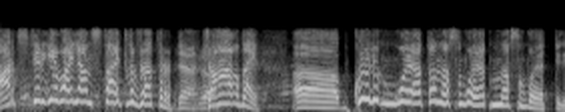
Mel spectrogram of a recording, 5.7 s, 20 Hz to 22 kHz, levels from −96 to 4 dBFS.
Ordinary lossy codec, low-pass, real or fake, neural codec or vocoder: Opus, 16 kbps; 7.2 kHz; real; none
